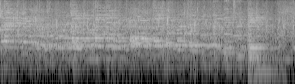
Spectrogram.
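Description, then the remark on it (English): A church audience claps hands and shouts together in a dense, lively wash of voices and hands, steady throughout, with a louder swell of cheering near the end. “Somebody clap your hands and shout hallelujah.”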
